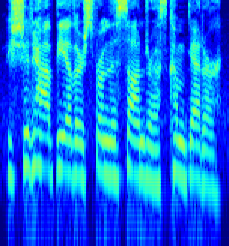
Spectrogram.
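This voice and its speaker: A woman's voice: mid-range voice, fast talker, a bit bright, slight background noise, lightly acted. An actress playing a resolute, no-nonsense young warrior woman in a video game, speaking in a terse, businesslike way. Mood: serious. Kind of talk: video game cutscene acting.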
